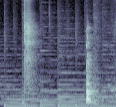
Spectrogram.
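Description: Two short, sharp plastic knocks from a hand-sanitiser bottle being handled as its flip-top cap is closed, the second, about three-quarters of the way through, the louder. Steady background music plays underneath.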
